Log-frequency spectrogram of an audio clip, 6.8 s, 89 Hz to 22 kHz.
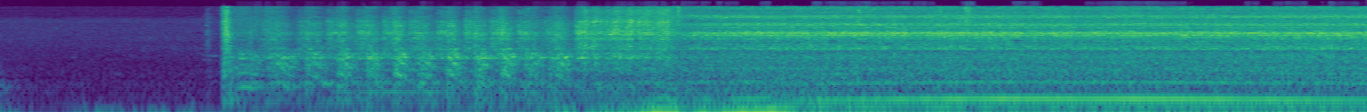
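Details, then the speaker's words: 1989 Chevy S10 pickup, 2.5 four-cylinder, first start after sitting, fresh battery, air cleaner off: brief crank, then catches cleanly into a steady, even, noisy idle; starts and runs normally. "fired right up. It's pretty noisy cuz I don't have the air cleaner on there."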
